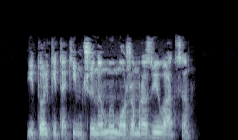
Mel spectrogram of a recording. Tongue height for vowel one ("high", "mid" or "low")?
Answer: high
